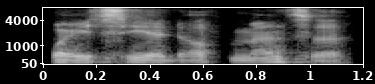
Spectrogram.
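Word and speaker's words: Kwesi Adofo-Mensah: Like I listen to podcast for podcast, and I hear him pronounce his name. So Kwesi Adolfo-Mensah.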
